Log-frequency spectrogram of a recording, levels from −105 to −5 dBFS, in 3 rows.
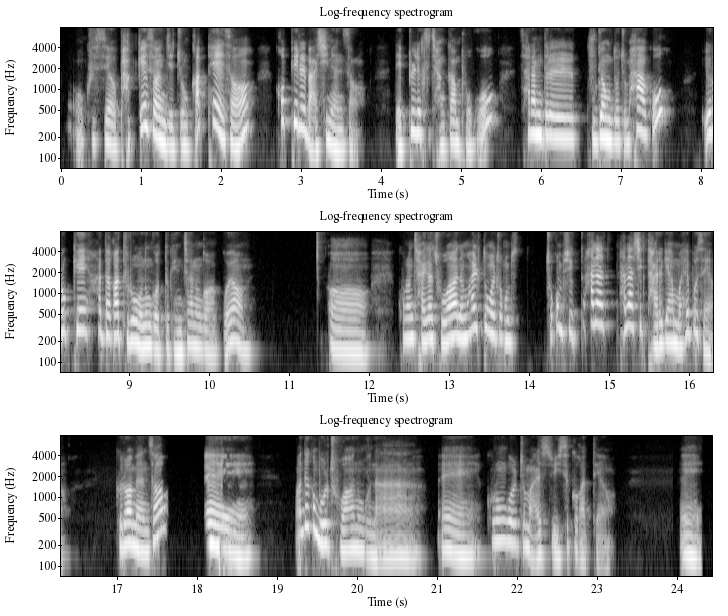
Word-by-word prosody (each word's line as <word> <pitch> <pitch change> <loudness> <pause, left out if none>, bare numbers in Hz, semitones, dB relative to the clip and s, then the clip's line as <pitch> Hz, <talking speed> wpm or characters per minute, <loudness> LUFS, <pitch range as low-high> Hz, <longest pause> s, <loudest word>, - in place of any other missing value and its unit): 어 - - -10
글쎄요. 170 -3 -3
밖에서 210 - +1
인제 150 -4 +3
좀 145 0 -3
카페에서 225 - +1 0.3
커피를 335 -5 +2
마시면서 140 - 0 0.4
넷플릭스 215 - 0
잠깐 160 +2 -1
보고 165 - -4 0.2
사람들 205 -4 +3
구경도 185 -1 +4
좀 165 0 -5
하고 330 - +2 0.4
요렇게 280 +4 +1
하다가 245 -4 +1
들어오는 195 -7 +3
것도 155 -1 -3
괜찮은 160 +4 0
것 145 - -2
같고요. 145 +2 -2 1.0
어 140 -3 0 0.3
고런 220 +1 0
자기가 215 0 +1
좋아하는 220 +3 +4
활동을 305 -3 +1
쪼끔씩 205 -3 -4 0.3
쪼끔씩 270 -6 -5
하나 360 -1 +2 0.2
하나씩 325 0 0
다르게 180 +3 0
한번 185 -3 +3
해 - - -1
보세요. 165 - -5 0.6
그러면서 205 - +2 0.5
예. 155 -9 +4 0.5
'아 - - -4
내가 365 -1 +1
뭘 210 -7 +4
좋아하는구나.' 145 -6 -2 0.2
예. 150 -3 -1
고런 230 +9 -2
걸 215 -2 0
좀 195 -2 -3
알 145 +1 -4
수 145 - -11
있을 140 +1 -6
것 - - -10
같아요. - - -13 0.8
예. 135 -3 0
190 Hz, 290 characters per minute, -19 LUFS, 150-235 Hz, 1.0 s, 구경도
